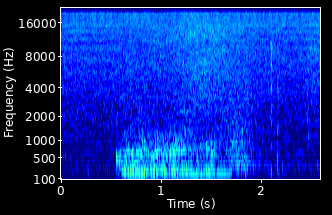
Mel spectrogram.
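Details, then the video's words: A sleeping pug snoring indoors: one long, rough, low rasping snore lasting about a second, breathy and rumbling, with quiet room noise before and after. "Мопс храпит"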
